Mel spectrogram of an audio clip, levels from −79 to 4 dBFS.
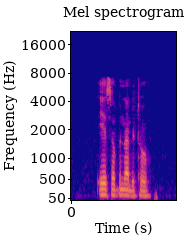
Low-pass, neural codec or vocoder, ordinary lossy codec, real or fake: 7.2 kHz; none; MP3, 48 kbps; real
